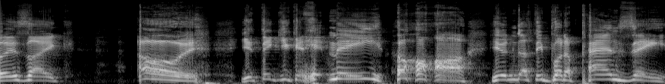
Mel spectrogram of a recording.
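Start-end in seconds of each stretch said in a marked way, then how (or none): 1.4-6.7 jeering, mocking, high, creaky, rasping, pitched-up voice. Voicing a Nosferatu taunting a player in a fight: voice like Archibald. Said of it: "he sounds like Archibald".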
